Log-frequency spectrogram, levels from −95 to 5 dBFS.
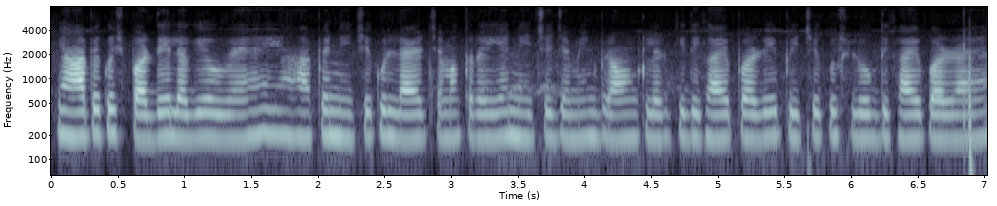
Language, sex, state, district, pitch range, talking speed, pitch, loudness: Hindi, female, Chhattisgarh, Raigarh, 180-195 Hz, 265 wpm, 185 Hz, -25 LUFS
